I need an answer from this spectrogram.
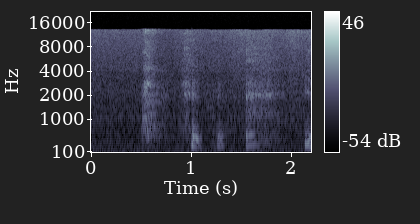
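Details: Lucy, the orange cat, about 10 years old, loud and hyper, with Sam the cat on 9-26-11; a quick run of four short, clipped, mid-pitched meows within a second, mixed with a few soft human words.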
